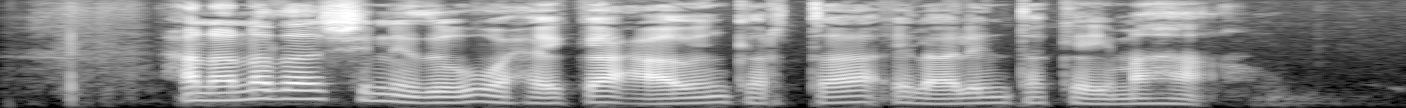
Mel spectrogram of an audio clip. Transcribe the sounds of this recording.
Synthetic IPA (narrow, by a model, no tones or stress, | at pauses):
ħɑnɐnɐðɐʃɪnɪðʊwɑħɑjkʰɐʕɑːwɪŋkʰɐrt̪ʰaːʔɪlaːlɪnt̪ʰɐkʰɛjmɐɦɐ̰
